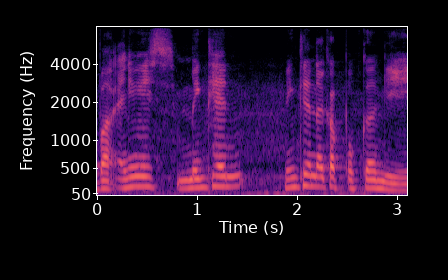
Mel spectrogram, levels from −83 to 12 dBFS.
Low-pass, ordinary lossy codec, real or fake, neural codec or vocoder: none; none; fake; codec, 16 kHz, 4 kbps, X-Codec, HuBERT features, trained on general audio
